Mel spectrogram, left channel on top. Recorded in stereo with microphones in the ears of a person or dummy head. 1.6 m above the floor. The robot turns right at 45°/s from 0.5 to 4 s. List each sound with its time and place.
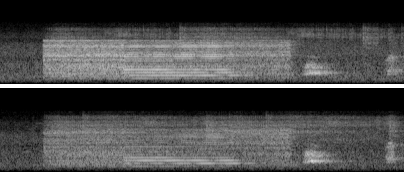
0.4 s a buzzer: 70° left, 1.9 m; by 2.9 s straight behind, 1.9 m
3.0 s a dog barking: 60° right (ahead or behind), 2.5 m; by 4.0 s 30° right (ahead or behind), 2.5 m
